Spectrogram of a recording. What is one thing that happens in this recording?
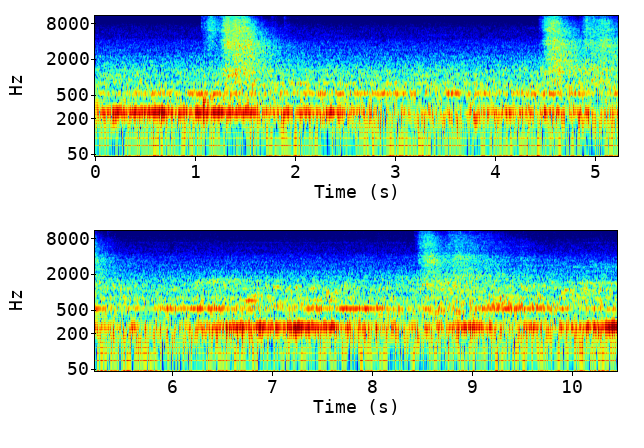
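Air brakes on a subway train hiss in sharp bursts.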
